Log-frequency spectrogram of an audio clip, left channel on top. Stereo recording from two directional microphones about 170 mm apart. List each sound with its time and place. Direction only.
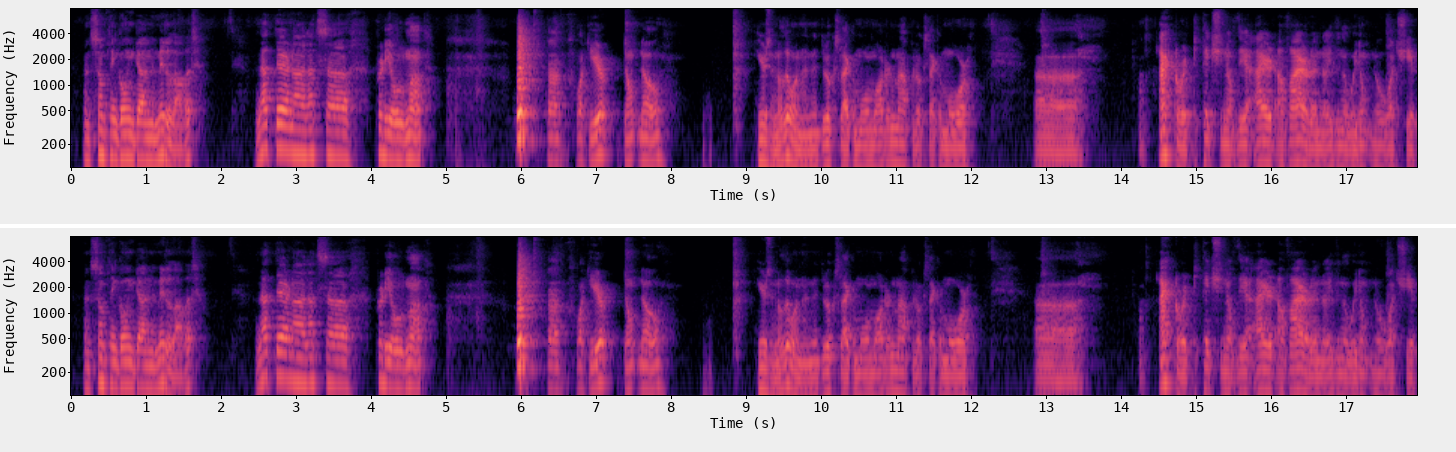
0.1 s speech: 45° left (ahead or behind)
6.3 s speech: 30° left (ahead or behind)
9.1 s speech: 25° left (ahead or behind)
14.2 s a sound: 30° left (ahead or behind)
15.0 s speech: 30° left (ahead or behind)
